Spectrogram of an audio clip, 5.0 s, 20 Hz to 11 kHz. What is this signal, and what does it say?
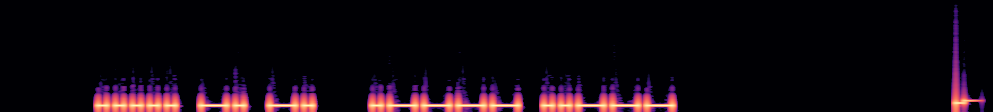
Morse code, heard as a keyed tone, about 28 wpm, 700 Hz. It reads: 5NN 12
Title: CQ WW DX Contest Exchange Encore - 28wpm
